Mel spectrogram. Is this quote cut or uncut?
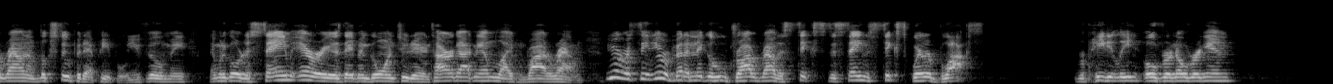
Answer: uncut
